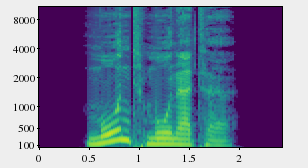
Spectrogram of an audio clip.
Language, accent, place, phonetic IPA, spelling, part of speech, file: German, Germany, Berlin, [ˈmoːntˌmoːnatə], Mondmonate, noun, De-Mondmonate.ogg
- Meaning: nominative/accusative/genitive plural of Mondmonat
